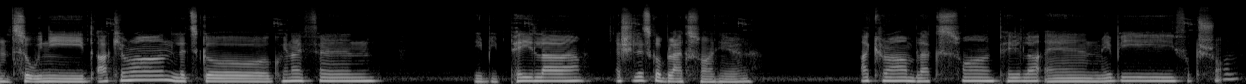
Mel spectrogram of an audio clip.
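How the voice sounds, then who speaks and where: A man's voice: a little high, steady tone, slow, darkish tone, smooth. A man giving casual, off-the-cuff commentary as he streams a video game.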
